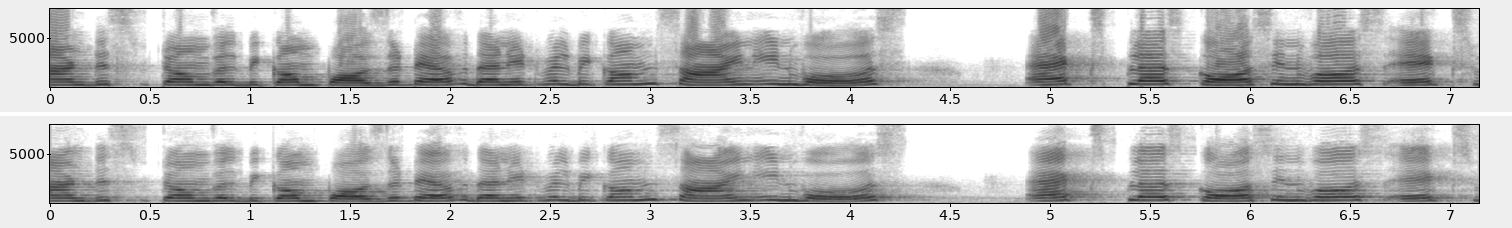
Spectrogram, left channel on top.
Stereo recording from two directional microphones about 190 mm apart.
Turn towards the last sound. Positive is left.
turn(degrees=35)  # may be behind; listen again after turning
